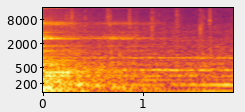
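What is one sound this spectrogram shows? A magic spell chimes and shimmers.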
